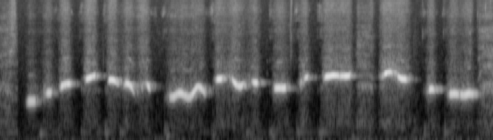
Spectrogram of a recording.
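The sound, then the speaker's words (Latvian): Someone whistles a lilting tune, the clear pure notes rising and falling in short phrases with brief breaths between them, and no talking. “bet viņš svilpoja melodijas.”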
